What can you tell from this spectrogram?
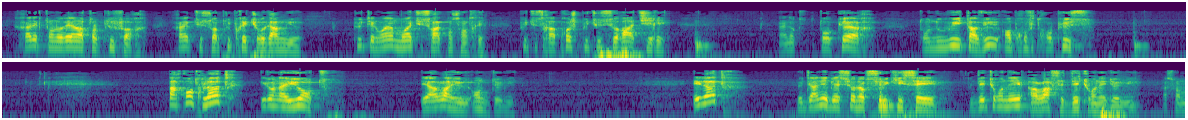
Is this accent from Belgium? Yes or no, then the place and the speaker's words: no; France; même si je suis de France.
